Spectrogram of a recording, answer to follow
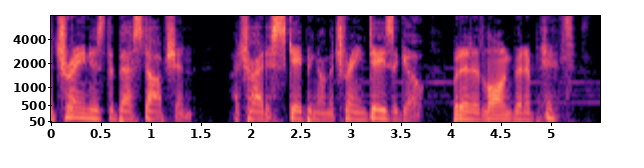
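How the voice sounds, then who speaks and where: Putting on a raspy character voice, a man speaks at a fairly low pitch and a fairly quick pace. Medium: read story.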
